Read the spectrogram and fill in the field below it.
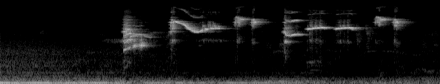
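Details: Orange-headed thrush in full nonstop song, played to coach caged birds: rapid high whistles, sweeping slurs and a sustained thin whistled note, delivered in quick succession after a short quiet start.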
